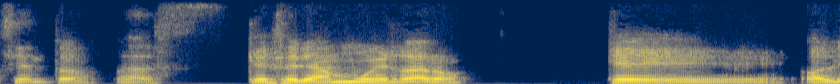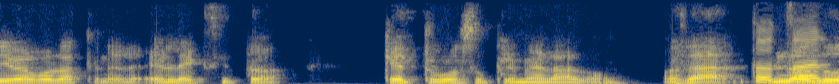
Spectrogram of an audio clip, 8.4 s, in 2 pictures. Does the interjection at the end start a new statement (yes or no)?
no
